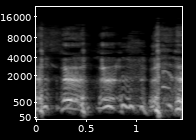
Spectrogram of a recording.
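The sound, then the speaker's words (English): Someone coughs three times in quick succession after smoking a cigarette, each rough, voiced burst separated by a brief pause, with no talking around it. “Like you inhale with your lungs. You don't cough it.”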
